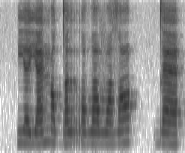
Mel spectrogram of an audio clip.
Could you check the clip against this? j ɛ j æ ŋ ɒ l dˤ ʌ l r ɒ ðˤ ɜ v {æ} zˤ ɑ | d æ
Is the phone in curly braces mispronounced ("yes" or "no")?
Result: yes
